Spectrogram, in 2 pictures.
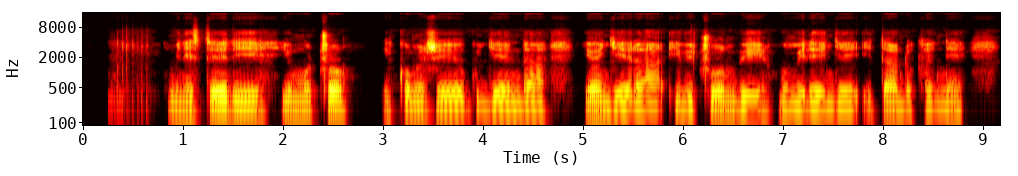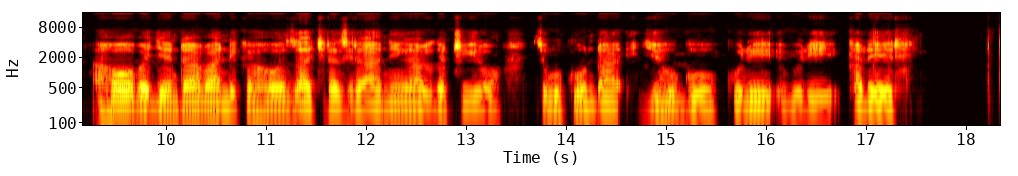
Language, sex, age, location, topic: Kinyarwanda, male, 18-24, Huye, education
